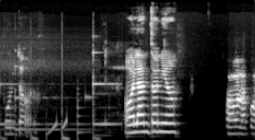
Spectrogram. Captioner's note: Sonido llamada de Skype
